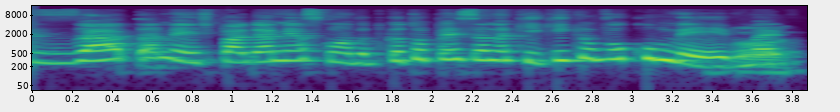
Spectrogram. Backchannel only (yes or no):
yes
